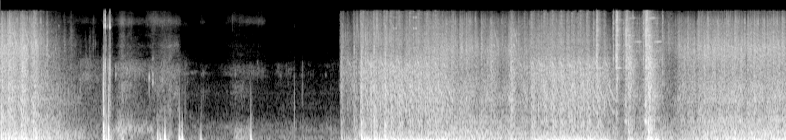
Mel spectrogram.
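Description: Rapid gunshots crack at close range.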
